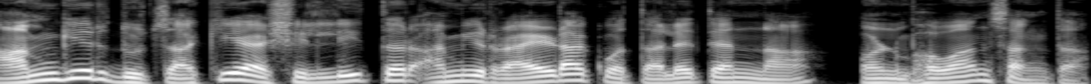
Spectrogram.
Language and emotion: Goan Konkani, neutral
